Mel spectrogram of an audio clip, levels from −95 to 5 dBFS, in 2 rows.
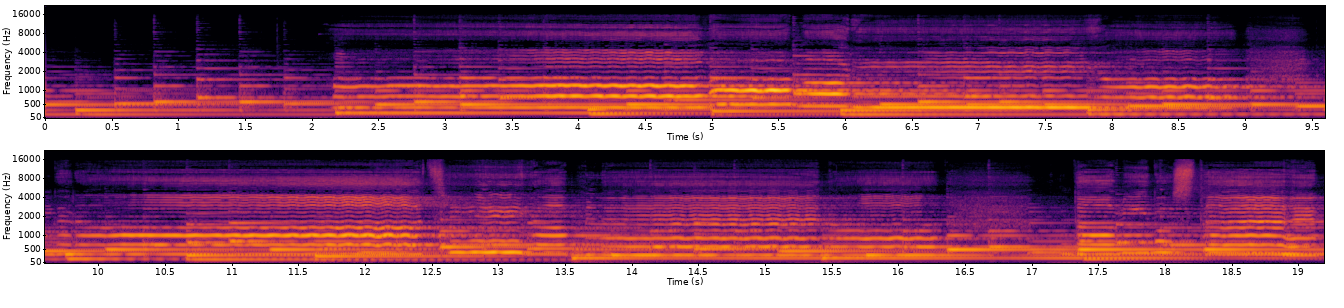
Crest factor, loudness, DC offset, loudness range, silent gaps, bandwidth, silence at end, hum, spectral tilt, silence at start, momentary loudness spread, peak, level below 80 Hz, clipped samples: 16 dB; -19 LUFS; under 0.1%; 7 LU; none; 13.5 kHz; 0 s; none; -6 dB/octave; 0 s; 13 LU; -4 dBFS; -68 dBFS; under 0.1%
